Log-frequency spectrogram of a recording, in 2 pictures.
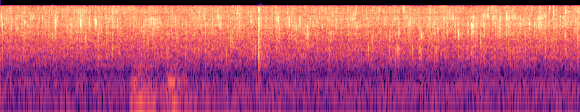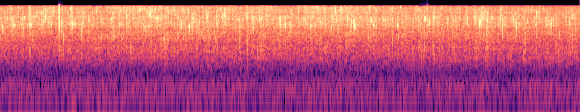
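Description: Sliced pheasant back mushrooms and ramps sizzling steadily in oil in a cast-iron skillet, a constant crackling hiss, while a spatula stirs them. The sizzle means the mushrooms' water has cooked off and they are frying in the oil again.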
